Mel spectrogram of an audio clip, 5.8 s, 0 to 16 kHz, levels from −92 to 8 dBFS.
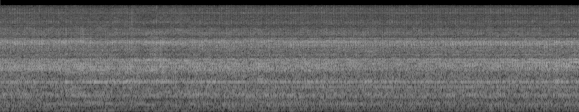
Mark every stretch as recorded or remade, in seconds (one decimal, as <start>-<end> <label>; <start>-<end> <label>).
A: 0.0-0.6 recorded; 0.6-1.9 remade; 1.9-5.8 recorded

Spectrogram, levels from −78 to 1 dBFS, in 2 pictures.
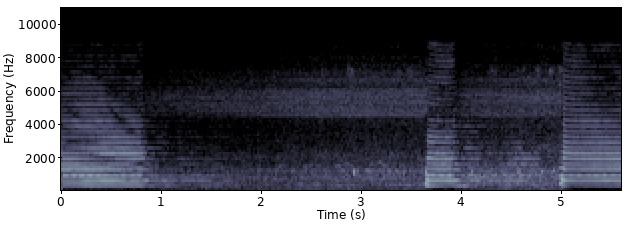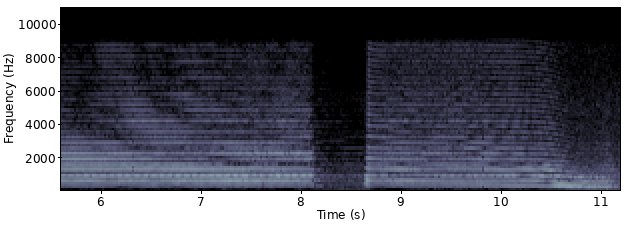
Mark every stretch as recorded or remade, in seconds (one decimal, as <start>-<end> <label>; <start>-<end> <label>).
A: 0.0-7.4 recorded; 7.4-8.1 remade; 8.1-8.8 recorded; 8.8-9.8 remade; 9.8-11.2 recorded

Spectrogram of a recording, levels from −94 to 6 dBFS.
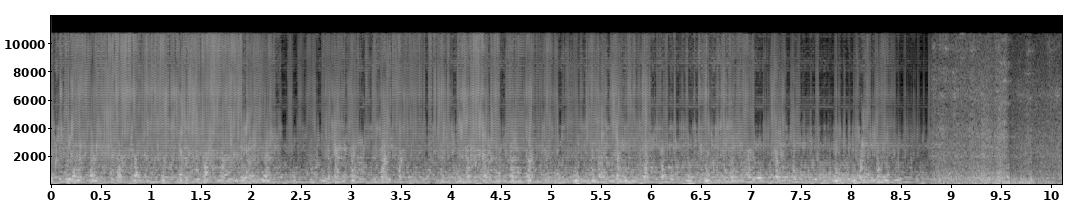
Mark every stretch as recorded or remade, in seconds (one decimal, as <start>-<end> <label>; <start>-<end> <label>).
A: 0.0-8.8 remade; 8.8-10.1 recorded

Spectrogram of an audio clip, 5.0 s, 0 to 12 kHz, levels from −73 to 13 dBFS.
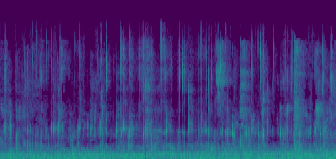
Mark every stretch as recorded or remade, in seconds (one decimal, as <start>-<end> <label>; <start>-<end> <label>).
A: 0.0-1.7 recorded; 1.7-3.1 remade; 3.1-5.1 recorded

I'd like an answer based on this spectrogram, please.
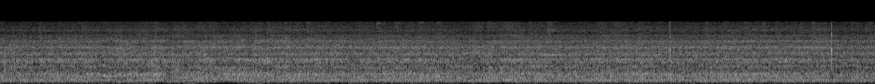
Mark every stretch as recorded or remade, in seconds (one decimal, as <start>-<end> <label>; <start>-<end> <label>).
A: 0.0-1.0 recorded; 1.0-2.7 remade; 2.7-4.6 recorded; 4.6-5.2 remade; 5.2-8.8 recorded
